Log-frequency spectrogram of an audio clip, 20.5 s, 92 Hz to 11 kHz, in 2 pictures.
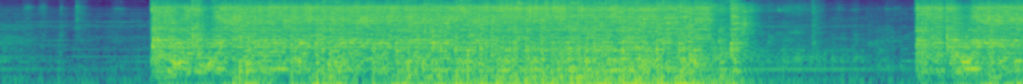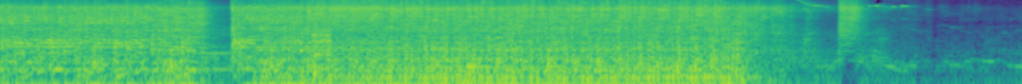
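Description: Hot rod V8 with three carburetors firing up and running loudly and steadily for about six seconds, then stopping. It is restarted a couple of seconds later and runs about eight more seconds, with a brief drop near the middle, before shutting off.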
